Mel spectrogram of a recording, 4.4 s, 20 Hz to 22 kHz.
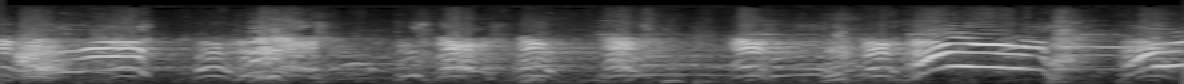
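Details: Husky sled teams, four dogs each, clamouring at the start in Rendlesham, January 2016. Repeated arched yelps and barks come from several dogs, ending in a drawn-out rising whine.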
